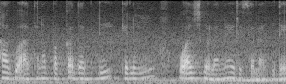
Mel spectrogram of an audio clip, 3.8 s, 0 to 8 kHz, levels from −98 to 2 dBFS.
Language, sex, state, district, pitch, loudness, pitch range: Kannada, female, Karnataka, Shimoga, 200 Hz, -21 LUFS, 185-210 Hz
